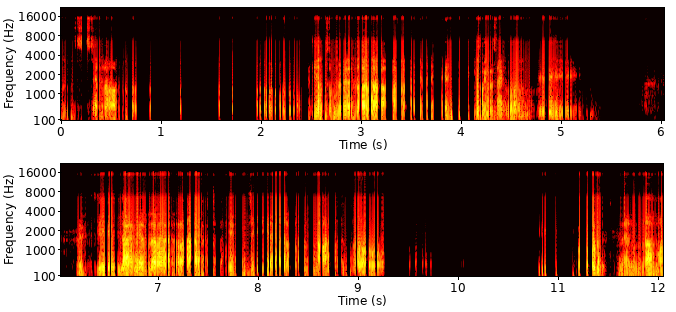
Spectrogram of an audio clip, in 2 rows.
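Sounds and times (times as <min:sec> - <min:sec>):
man speaking into a microphone: 0:00.0 - 0:00.6, 0:02.5 - 0:03.2, 0:04.1 - 0:05.1, 0:06.2 - 0:07.9, 0:11.4 - 0:12.0.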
